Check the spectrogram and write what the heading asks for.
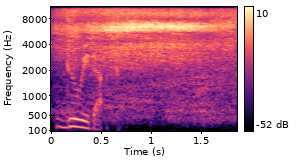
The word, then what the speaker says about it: geoduck: out of the way it may be spelled geoduck but it's pronounced gooey duck gooey ducks are the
